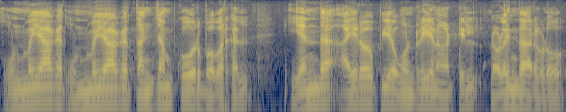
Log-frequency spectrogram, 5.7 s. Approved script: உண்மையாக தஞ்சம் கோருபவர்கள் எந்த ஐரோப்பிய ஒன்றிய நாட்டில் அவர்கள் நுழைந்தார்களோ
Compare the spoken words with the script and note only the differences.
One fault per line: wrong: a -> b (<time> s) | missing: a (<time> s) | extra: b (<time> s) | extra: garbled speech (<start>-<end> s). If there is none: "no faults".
extra: உண்மையாக (0.6 s)
missing: அவர்கள் (4.7 s)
